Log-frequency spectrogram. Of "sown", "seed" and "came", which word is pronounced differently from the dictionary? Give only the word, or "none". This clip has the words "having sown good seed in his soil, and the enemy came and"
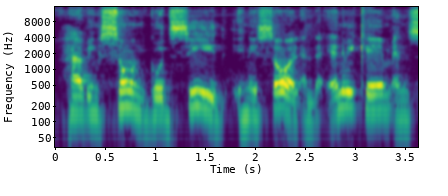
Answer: none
